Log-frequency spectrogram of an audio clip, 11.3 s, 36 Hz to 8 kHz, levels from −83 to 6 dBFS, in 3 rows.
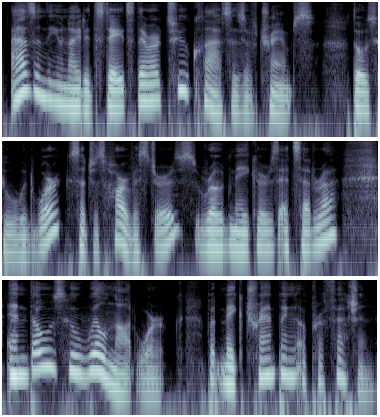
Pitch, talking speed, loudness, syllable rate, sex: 135 Hz, 170 wpm, -20 LUFS, 4.6 syllables/s, male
